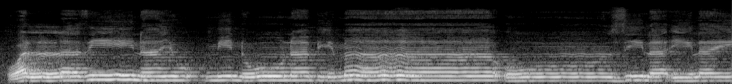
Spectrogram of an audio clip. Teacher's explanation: Dia ada hukum mad namanya mad lin. Mad lin. Ya, dia bisa 2, 4 atau 6 harokat. Ya. Jadi kalau misalnya antum berhenti di ilaik, walladzina yu'minuna bima unzila ilaik, boleh 6 atau boleh 4 atau boleh 2.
